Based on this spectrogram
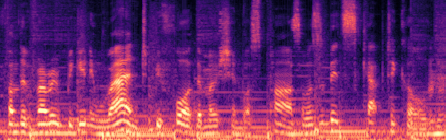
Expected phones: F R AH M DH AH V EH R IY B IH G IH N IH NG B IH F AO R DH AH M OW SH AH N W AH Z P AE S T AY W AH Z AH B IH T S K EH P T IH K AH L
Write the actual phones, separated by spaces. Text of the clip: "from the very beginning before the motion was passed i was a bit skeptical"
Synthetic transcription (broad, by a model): F R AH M DH AH V EH R IY B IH G IH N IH NG B IH F AO R DH AH M OW SH AH N W AH Z P AE S T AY W AH Z AH B IH T S K EH P T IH K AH L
